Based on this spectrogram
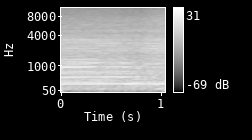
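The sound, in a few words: ABT XGT V10 race car engine accelerating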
